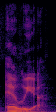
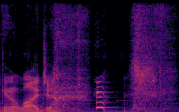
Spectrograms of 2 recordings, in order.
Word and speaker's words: Elijah: Okay, so it's pronounced Elia. Ela. Very weird pronunciation, but okay. I'll go with Elia, not Elijah.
